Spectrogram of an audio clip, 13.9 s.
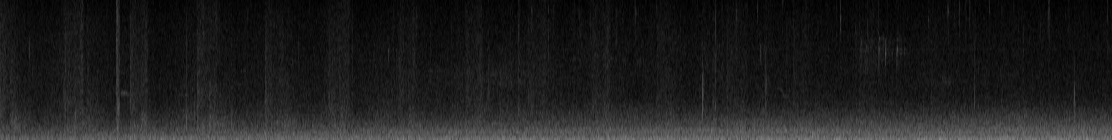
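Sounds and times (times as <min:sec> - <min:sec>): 
outdoor soundscape: 0:00.0 - 0:13.8.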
